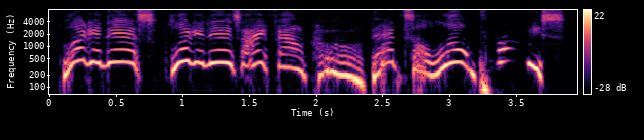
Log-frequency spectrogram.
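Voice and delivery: very high-pitched bargain-finder squeal; hammed-up amazement with a gasp; mock excited yelling. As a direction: show off a find to the whole store. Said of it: "whoever the one that yells that".

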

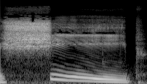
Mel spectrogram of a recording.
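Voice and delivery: sheep stretched long with a falling tone; drawn-out sheep. Retold or imitated. Told by the kids to stretch the word out. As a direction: draw out the word sheep slowly. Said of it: "I have to draw it out".

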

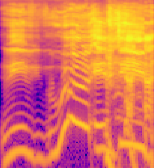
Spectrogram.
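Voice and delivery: high, loud whooping cheer; excited cheer. Real, not acted. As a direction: whoop it up, full hype. Hyped outro, cheering.

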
